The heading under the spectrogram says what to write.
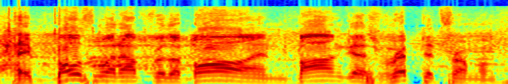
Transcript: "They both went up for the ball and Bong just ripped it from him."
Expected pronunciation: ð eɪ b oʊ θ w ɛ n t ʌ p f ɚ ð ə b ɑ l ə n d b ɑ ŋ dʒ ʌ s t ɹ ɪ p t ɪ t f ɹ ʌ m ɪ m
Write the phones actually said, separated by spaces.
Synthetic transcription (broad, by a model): ð eɪ b oʊ θ w ɛ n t ʌ p f ɚ ð ə b ɑ l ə n b ɑ ŋ dʒ ʌ s t ɹ ɪ p t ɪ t f ɹ ʌ m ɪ m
